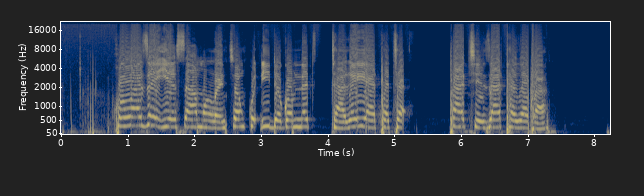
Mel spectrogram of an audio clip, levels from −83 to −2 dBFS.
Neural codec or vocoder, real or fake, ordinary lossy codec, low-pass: vocoder, 48 kHz, 128 mel bands, Vocos; fake; none; none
